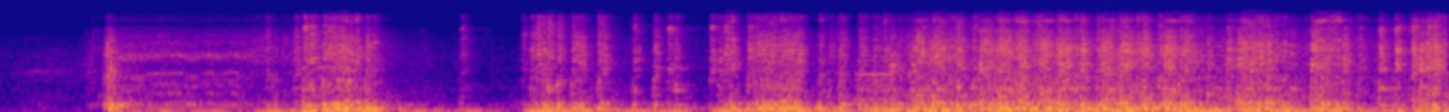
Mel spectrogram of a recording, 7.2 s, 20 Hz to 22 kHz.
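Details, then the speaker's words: 1992 Firebird with LS swap on Holley Terminator X, first start, oil pressure confirmed: V8 cranks, stumbles, catches and settles to a lumpy uneven idle with surges; running quite rich per wideband O2 at header exit. "Okay, on our last little segment, we started the car. It's running okay, it's running quite rich, and let me show you why we think it's running really rich."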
